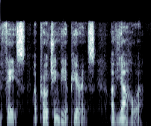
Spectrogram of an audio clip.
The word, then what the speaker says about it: Yahowah: Lapana, face to face, approaching the appearance, of Yahowah, Yahowah, the proper pronunciation of the name of Eloah, God as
